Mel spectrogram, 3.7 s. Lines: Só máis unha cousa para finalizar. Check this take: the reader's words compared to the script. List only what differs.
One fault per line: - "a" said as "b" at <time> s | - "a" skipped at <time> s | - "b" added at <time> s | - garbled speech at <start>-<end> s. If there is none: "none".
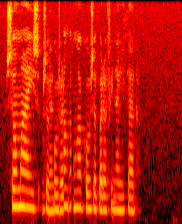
- garbled speech at 0.8-1.4 s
